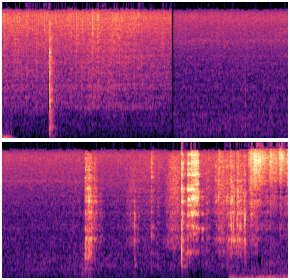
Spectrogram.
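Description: A Korean potato pancake frying on medium-high heat in a preheated stainless steel pan, a steady soft sizzle joined later by a few scraping and clinking turns of a utensil against the metal.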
